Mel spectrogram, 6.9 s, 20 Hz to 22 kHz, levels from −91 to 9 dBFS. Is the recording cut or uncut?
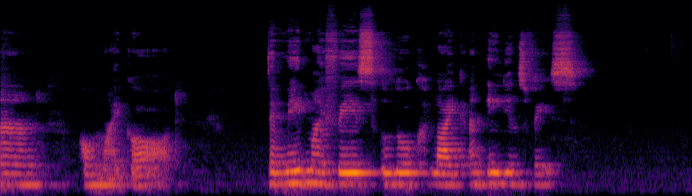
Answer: uncut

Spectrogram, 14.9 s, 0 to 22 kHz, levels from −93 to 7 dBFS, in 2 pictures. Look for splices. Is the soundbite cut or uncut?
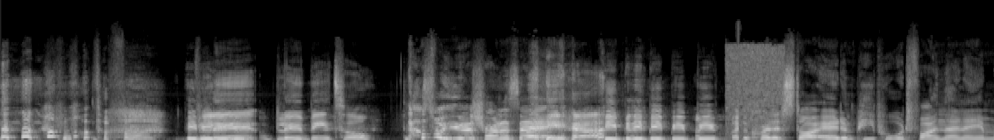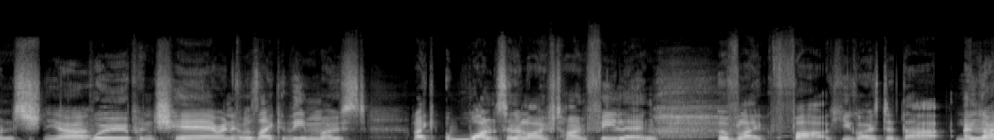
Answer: cut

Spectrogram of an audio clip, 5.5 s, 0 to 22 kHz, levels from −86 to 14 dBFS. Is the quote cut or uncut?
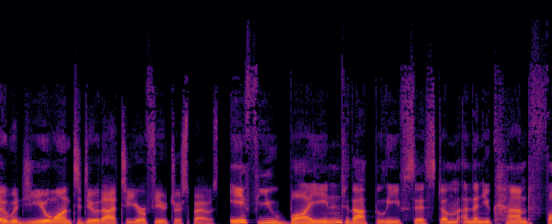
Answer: cut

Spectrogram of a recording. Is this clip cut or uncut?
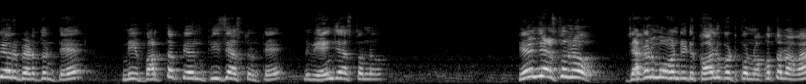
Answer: uncut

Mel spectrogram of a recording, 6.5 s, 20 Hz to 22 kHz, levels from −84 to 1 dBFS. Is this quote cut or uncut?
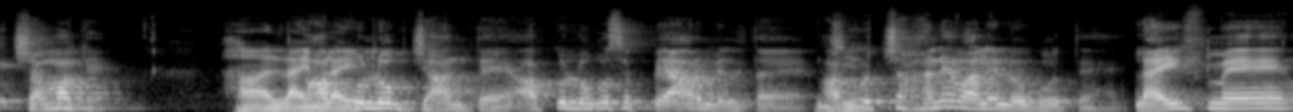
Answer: cut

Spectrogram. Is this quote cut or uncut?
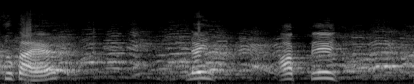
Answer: uncut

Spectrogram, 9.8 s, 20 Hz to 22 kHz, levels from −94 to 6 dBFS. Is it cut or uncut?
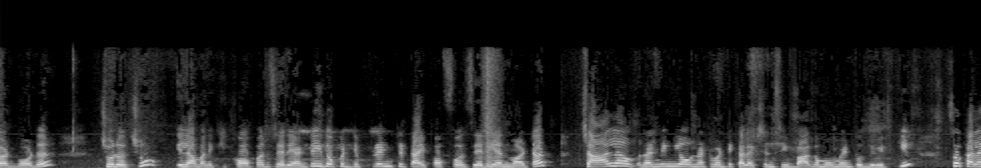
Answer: cut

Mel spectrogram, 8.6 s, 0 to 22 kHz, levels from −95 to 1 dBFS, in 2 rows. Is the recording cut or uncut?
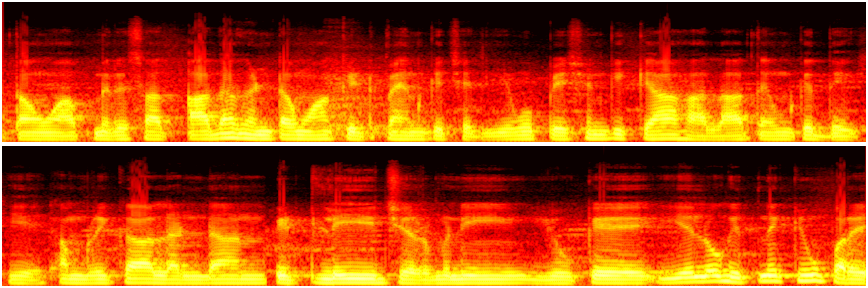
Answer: cut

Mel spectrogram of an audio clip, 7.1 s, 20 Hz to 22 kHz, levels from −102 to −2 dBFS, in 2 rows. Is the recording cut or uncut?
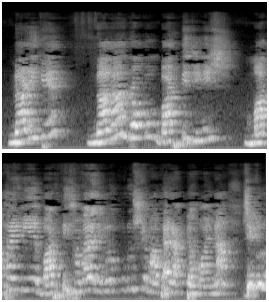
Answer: uncut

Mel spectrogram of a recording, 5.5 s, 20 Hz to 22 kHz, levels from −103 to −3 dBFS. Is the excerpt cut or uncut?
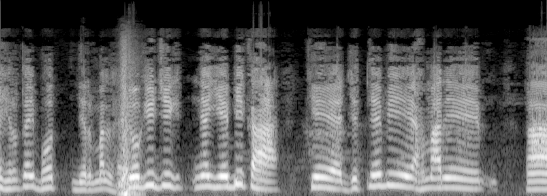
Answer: cut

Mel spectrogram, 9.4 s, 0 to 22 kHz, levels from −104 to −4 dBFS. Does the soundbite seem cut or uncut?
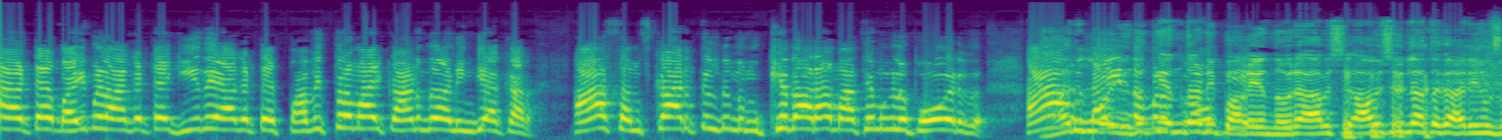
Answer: uncut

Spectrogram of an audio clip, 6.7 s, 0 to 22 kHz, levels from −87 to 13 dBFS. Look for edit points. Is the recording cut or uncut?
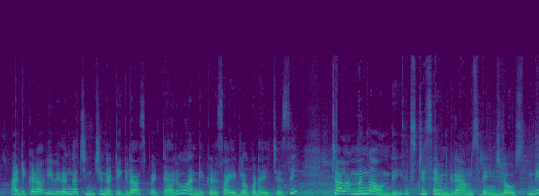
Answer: cut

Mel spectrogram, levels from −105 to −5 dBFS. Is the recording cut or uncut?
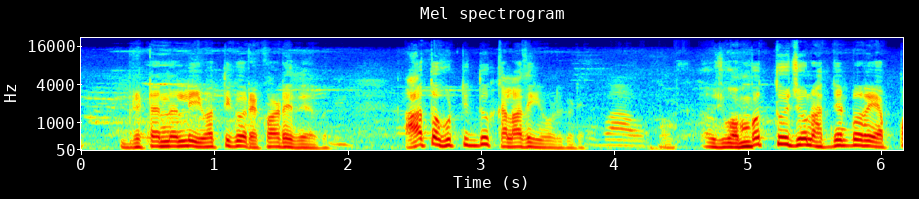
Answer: uncut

